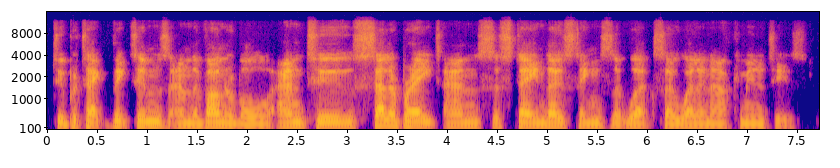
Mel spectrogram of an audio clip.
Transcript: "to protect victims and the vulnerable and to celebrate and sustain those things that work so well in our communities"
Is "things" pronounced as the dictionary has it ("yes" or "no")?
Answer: yes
